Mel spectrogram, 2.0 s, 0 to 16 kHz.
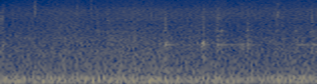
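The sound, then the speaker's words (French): Strong wind, gusting to 80 km/h, buffets an electricity pylon overhead near a power plant at about 1:30 a.m. in worsening weather: a steady low roaring rumble with faint, wavering high-pitched whines from the vibrating structure, unbroken and fairly loud throughout. “C'est un pylône électrique au-dessus de nous qui vibre à cause du vent.”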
